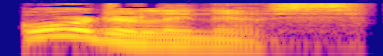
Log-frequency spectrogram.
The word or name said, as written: orderliness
